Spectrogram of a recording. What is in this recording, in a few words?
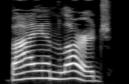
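"by and large", English, British English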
